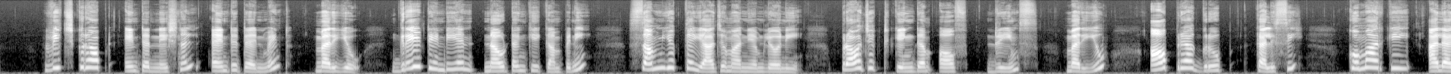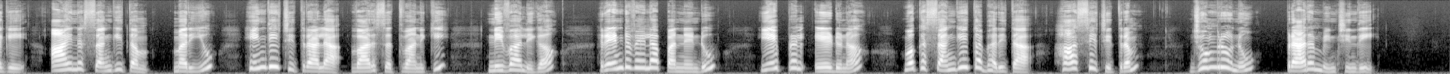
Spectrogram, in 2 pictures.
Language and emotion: Telugu, neutral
